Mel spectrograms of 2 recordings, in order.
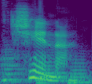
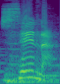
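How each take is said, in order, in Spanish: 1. La palabra empieza con un sonido ch. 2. La palabra empieza con un sonido s. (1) "en italiano se lee como cena, porque su C está seguida por una E" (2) "Tú la lees en español como cena"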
